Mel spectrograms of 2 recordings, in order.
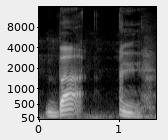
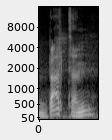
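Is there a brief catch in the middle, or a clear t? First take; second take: brief catch; clear t. First: The middle t is a brief catch in the throat. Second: The middle t is clearly pronounced without a catch. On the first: "kayak berhenti sedikit" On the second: "that's correct. That's completely fine"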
